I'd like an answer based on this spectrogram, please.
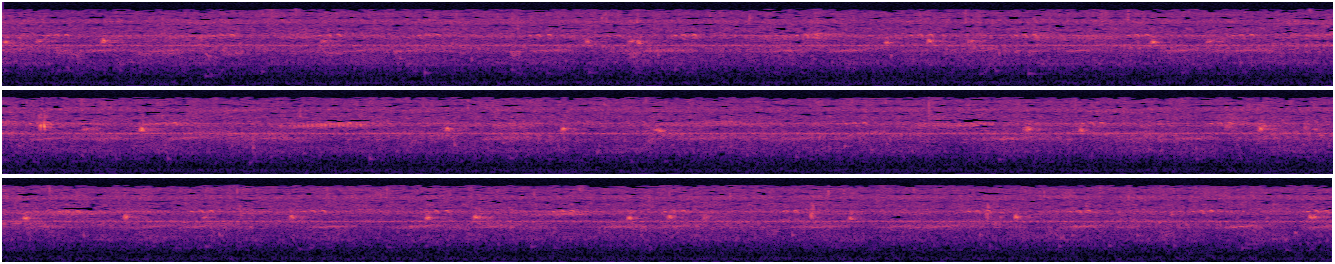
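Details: Frogs calling at a lake: a dense, far-off chorus of short, high, pulsed notes repeated steadily, layered over a continuous shrill insect-like hum, with no other clear sounds.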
